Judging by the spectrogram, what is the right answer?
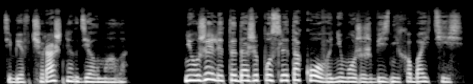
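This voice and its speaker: Brief: an outspoken young heroine, read by a woman, husky, dry close sound. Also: lowish voice, normal speed, darkish tone, dry recording, close to an everyday voice.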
